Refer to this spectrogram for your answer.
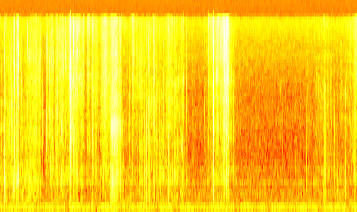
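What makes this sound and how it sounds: Fingers squeeze and crinkle a rolled, deflated vinyl beach ball with marker writing on it while nails scratch the plastic. Quiet, dry crinkling and scratching is punctuated by brief, bright crackles, over a steady low hum.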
